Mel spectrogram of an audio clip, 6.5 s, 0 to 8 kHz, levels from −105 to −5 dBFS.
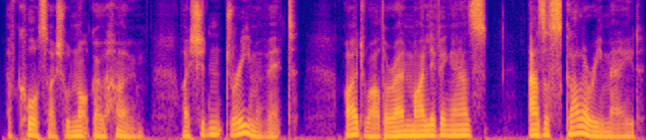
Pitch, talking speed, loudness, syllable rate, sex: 105 Hz, 195 wpm, -23 LUFS, 5.3 syllables/s, male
